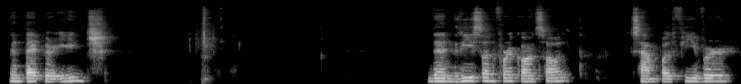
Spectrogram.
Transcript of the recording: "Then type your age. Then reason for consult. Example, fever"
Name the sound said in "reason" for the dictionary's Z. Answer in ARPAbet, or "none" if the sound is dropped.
S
